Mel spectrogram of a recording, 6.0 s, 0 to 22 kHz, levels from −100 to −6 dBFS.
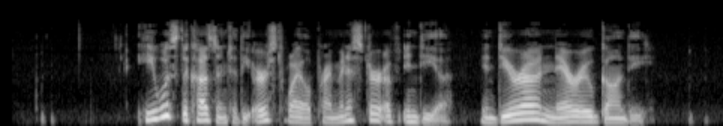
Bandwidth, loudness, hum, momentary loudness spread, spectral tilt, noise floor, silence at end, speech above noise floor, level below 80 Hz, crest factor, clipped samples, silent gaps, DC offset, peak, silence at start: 10.5 kHz; -26 LUFS; none; 12 LU; -5 dB/octave; -71 dBFS; 0.65 s; 45 dB; -78 dBFS; 20 dB; under 0.1%; none; under 0.1%; -8 dBFS; 1.2 s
